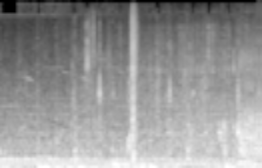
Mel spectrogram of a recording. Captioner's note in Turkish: Kamçı sesi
